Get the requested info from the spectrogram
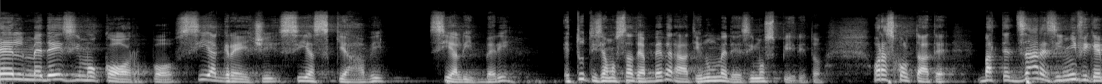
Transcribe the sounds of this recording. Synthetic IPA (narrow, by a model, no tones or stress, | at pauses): elmɛd̪ɛːzimʊkɔrposiːaɡɾɛːt͡ʃisiːaskjaːvi | siːalibːeɾi | et̪ːut̪ːis̬jaːmʊst̪aːt̪iabːɛveɾaːt̪iːnumːɛd̪ɛːzimʊspḭːɾḭt̪ʊɔːɾaskolt̪aːt̪ɪbat̪ːed̪zːaːɾɪs̬iɲːiːfike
